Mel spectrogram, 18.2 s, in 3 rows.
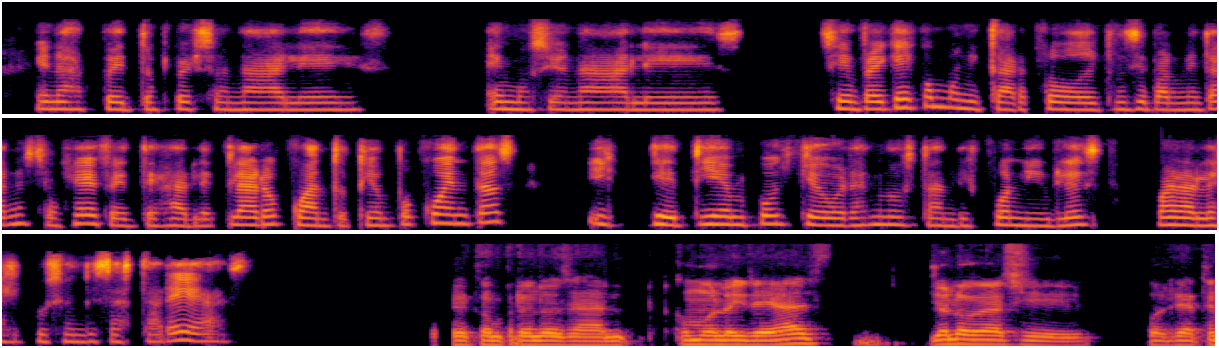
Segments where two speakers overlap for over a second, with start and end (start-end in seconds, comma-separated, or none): none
